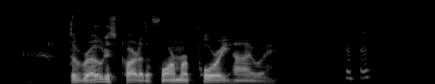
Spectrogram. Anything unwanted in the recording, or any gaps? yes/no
yes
